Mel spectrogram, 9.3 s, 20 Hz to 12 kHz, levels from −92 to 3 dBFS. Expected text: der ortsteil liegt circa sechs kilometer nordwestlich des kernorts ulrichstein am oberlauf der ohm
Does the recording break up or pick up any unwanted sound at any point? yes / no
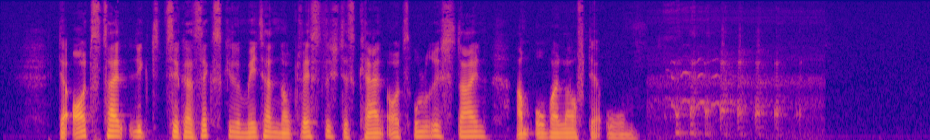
yes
